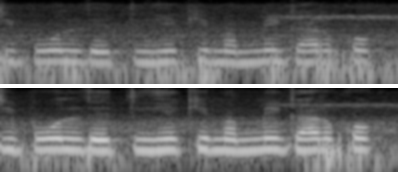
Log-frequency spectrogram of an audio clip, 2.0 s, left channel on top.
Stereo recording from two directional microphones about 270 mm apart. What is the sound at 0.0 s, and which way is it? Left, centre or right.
Speech, right.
